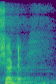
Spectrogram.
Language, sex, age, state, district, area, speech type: Sanskrit, male, 18-30, Karnataka, Uttara Kannada, rural, read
